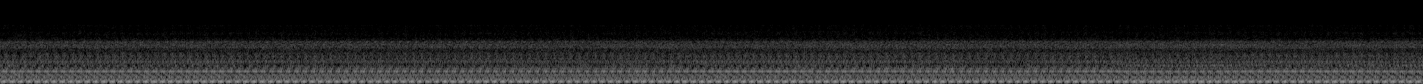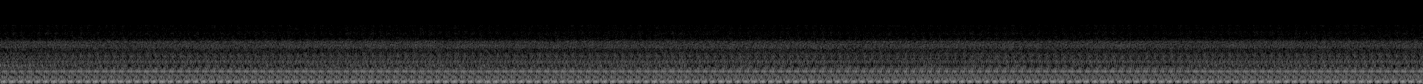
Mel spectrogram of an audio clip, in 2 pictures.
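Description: A motor running steadily: a constant low hum with a steady higher tone above it, unchanging in level.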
